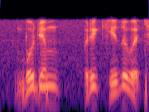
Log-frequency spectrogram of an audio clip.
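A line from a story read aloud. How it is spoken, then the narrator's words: Plain. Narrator (Russian): сказал Мазур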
